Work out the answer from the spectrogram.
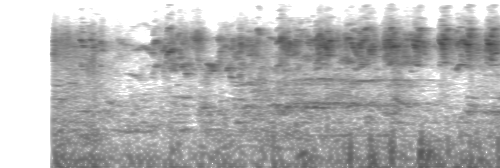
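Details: National champion sunbird, a 'kolibri ninja', singing a master song for training other birds: after half a second of silence, a dense, rapid high twitter of squeaky notes that grows louder and busier, about four notes a second.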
